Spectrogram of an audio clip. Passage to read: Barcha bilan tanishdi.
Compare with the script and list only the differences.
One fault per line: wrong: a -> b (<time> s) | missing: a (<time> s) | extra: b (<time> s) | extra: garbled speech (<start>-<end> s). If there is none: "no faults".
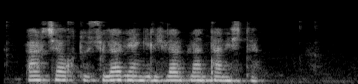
extra: o‘qituvchilar yangiliklar (0.6 s)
